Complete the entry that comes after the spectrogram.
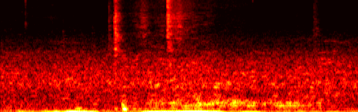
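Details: Quiet indoor hum with two swells of low droning and a few faint clicks, without any animal sound.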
